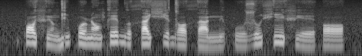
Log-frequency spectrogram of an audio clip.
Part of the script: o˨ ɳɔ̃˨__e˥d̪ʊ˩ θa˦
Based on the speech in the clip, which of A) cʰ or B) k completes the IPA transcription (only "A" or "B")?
B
